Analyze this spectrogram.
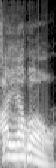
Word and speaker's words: Aiello: And we've got Miss Aiello. Did I say it right? Aiello. Yeah. Just say it fast. Aiello.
